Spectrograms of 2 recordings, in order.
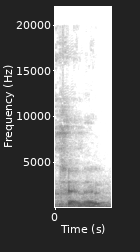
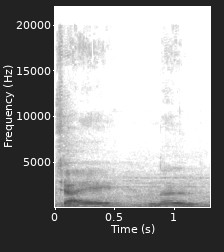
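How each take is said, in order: First: The first vowel sounds like 'cha'. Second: The first vowel sounds like 'chai'. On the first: The speaker calls it right. "नाही चॅनल" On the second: The speaker calls it wrong. "चाय नल नाही"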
